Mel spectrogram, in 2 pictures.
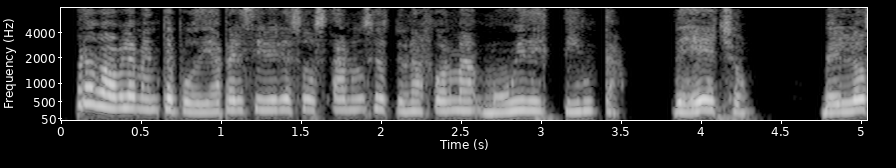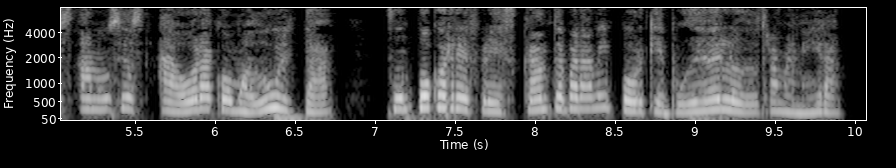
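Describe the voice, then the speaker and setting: A woman hosting an educational podcast, reading a scripted narration in a measured, reflective and explanatory way. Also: high-pitched, dark tone, no echo, studio quality. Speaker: podcast host.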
